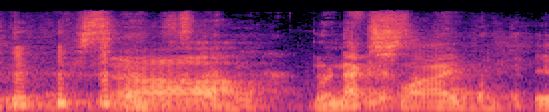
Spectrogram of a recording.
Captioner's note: laughter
